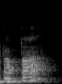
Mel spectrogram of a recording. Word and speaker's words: papá: Vejam, ambas são oxítonas, porque diferente dessas aqui que são paroxítonas, essa é oxítona. Por quê? Veja onde está o acento. Está na última sílaba. Se o acento tivesse na primeira sílaba, aí seria uma paroxítona. Como está na última, é uma oxítona.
